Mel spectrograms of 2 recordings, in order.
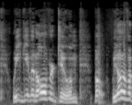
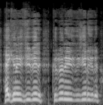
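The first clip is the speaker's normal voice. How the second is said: higher-pitched gabbling mock neighbour; hurried neighbour; 5 semitones higher than usual. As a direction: imitate someone blurting something in a hurry. Neighbour rushing over during commercial.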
